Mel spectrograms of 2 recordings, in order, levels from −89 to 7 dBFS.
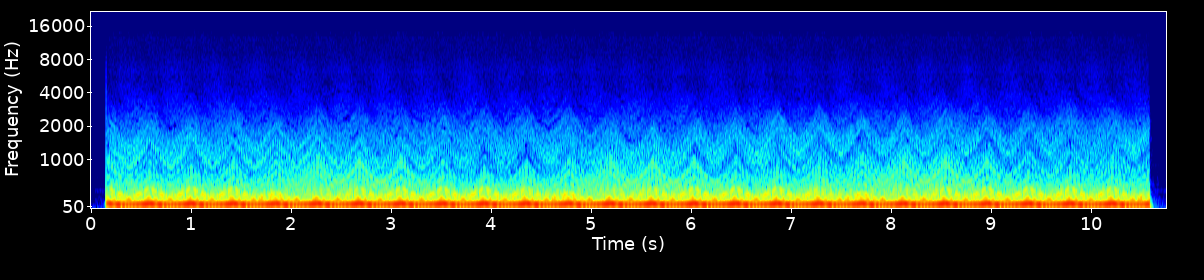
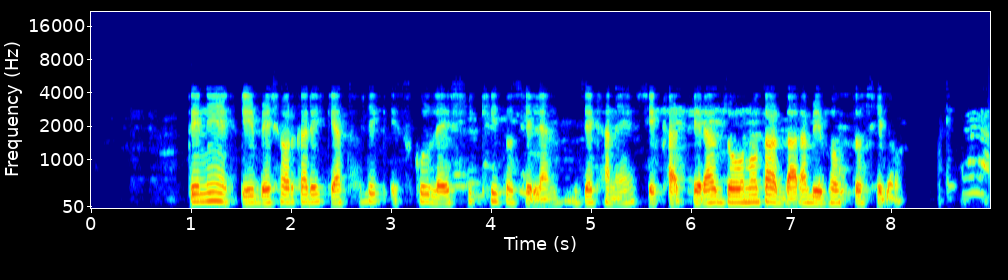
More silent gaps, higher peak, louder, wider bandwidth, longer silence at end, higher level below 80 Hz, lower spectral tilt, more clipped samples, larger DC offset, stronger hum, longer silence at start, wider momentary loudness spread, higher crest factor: neither; about the same, -4 dBFS vs -2 dBFS; first, -13 LUFS vs -19 LUFS; second, 1.8 kHz vs 4.6 kHz; first, 0.15 s vs 0 s; first, -28 dBFS vs -60 dBFS; about the same, -12.5 dB/octave vs -12 dB/octave; neither; neither; neither; second, 0.15 s vs 1 s; second, 1 LU vs 12 LU; second, 8 dB vs 18 dB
